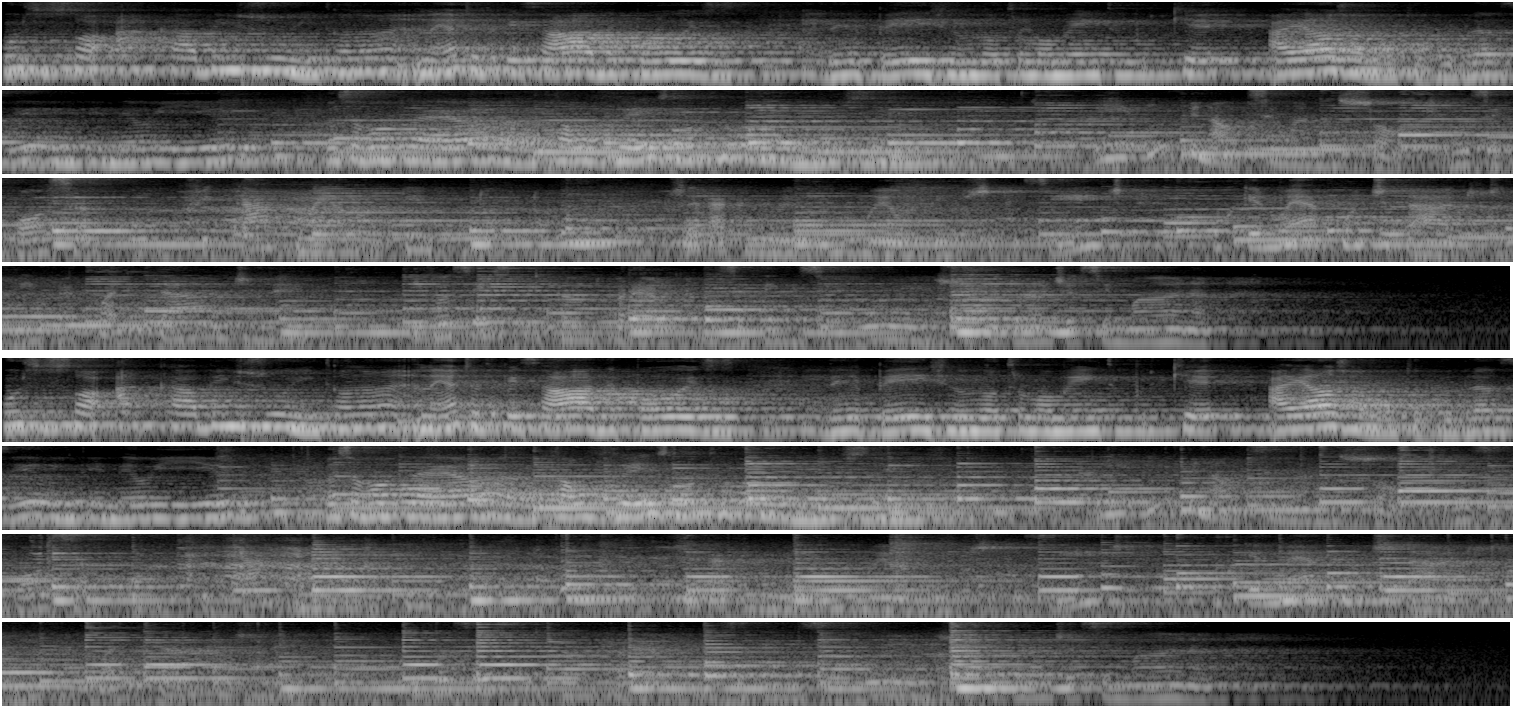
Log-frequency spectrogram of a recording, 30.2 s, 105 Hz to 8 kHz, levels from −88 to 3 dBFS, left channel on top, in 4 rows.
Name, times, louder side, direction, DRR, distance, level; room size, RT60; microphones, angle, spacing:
voice 1, 0.0-6.1 6.3-8.7 9.2-12.2, right 1 dB, 20° right, 3 dB, 0.8 m, -29 dB
voice 2, 3.8-4.2 12.7-15.8 16.0-17.8 18.4-29.0, left 2 dB, 20° left, 5 dB, 0.3 m, -40 dB
Plucked string instrument, 8.6-27.6, right 2 dB, 50° right, 0.9 m, -32 dB
15.5 x 9.2 x 4.6 m, 2.8 s
head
